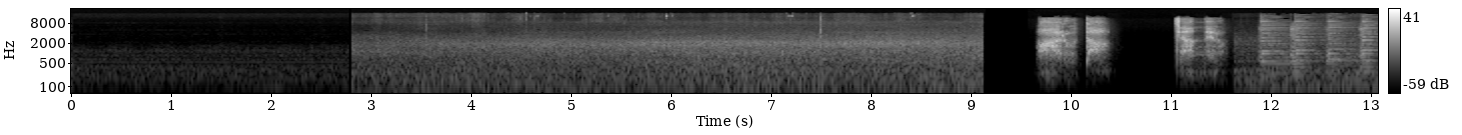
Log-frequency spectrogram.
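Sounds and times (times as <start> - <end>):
outdoor ambient rumble: 0.0 - 9.2.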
